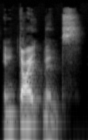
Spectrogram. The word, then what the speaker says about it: indictment: Indictments. It's a silent C. Come on, you've watched enough true crime documentaries and listened to enough true crime podcasts to know how to pronounce indict, in, indictment.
